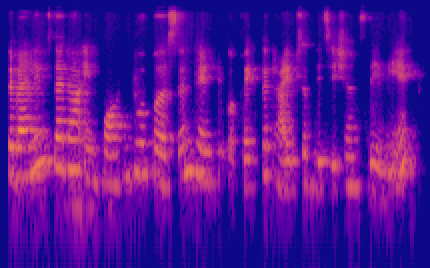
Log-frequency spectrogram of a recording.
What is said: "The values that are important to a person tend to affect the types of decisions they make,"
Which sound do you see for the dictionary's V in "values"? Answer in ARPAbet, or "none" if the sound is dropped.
B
